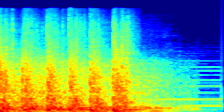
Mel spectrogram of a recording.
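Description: A father's fist pounds hard on the door of a small apartment in a rapid burst of about six heavy, booming blows, loud, then stops and leaves a short fading echo.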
